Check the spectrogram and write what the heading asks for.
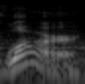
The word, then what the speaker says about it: guar: You're still hearing that as guar. Well, what is it? Guar? Am I not? Is it not correct? That's the right pronunciation. Guar.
